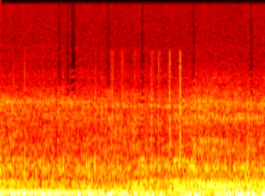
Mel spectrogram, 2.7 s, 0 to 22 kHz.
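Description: An Aprilia Tuareg 660 motorcycle engine under throttle at just under 3,000 RPM, a low, steady rumble heard close amid wind noise for a couple of seconds.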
